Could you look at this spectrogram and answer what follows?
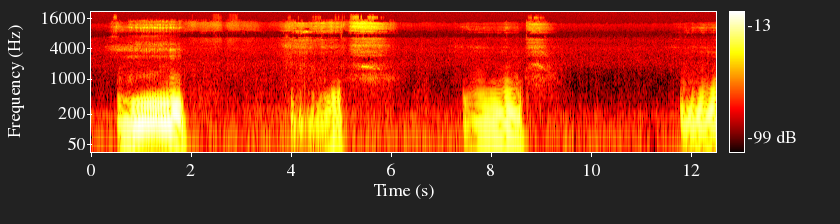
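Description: Repeated deep, rattling snores with softer snuffling breaths between them, about one every four seconds; a dog snoring in sleep.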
